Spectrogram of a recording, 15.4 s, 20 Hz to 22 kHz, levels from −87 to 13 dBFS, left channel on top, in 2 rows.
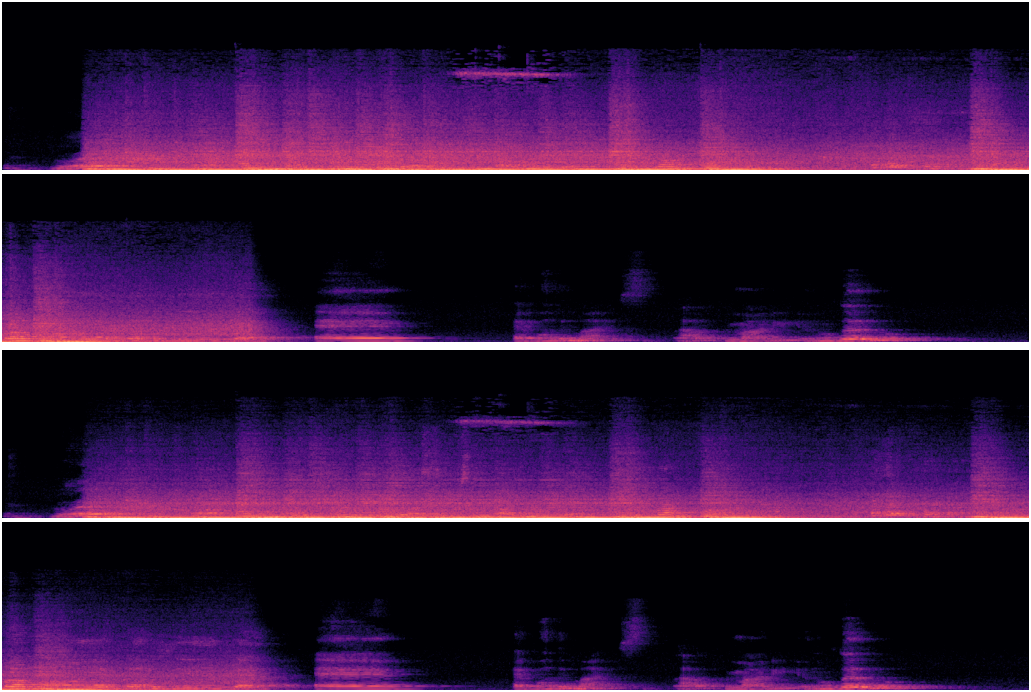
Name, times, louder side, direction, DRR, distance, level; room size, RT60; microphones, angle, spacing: voice 1, 0.3-1.0 1.4-2.5 2.9-4.5 6.2-6.6 12.7-13.0, right 1 dB, 80° right, -4 dB, 4.5 m, -32 dB
sound 1, 0.6-9.6, equal, 45° left, 2.2 m, -19 dB
voice 2, 1.5-2.0 4.9-5.9 6.5-9.7 10.0-10.7 11.5-12.2 12.8-14.4, equal, 30° right, -2 dB, 1.5 m, -29 dB
13.5 x 6.0 x 6.2 m, 0.96 s
head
